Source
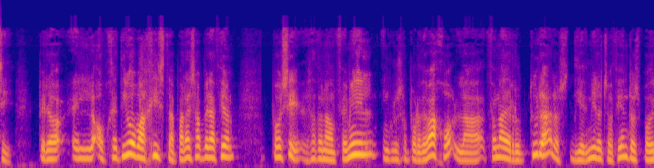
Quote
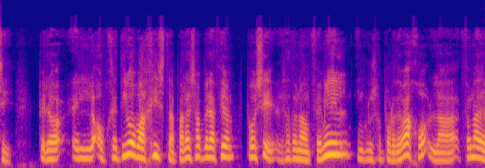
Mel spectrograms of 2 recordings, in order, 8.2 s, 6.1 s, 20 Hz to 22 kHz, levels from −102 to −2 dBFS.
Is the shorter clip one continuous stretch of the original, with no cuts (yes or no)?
no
